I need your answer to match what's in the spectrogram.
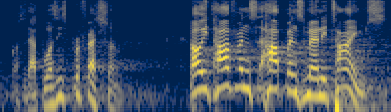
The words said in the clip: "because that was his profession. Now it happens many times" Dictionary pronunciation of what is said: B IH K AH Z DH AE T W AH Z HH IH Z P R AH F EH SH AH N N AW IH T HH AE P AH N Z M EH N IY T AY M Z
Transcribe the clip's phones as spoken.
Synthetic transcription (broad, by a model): K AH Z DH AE T W AH Z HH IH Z P R AH F EH SH AH N N AW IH T HH AE P AH N Z M EH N IY T AY M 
